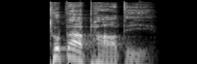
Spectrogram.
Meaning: Tupperware party
- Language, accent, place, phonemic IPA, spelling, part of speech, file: German, Germany, Berlin, /ˈtʊpɐˌpaːɐ̯ti/, Tupperparty, noun, De-Tupperparty.ogg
